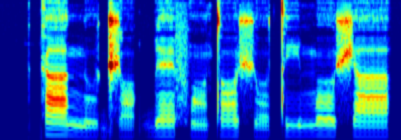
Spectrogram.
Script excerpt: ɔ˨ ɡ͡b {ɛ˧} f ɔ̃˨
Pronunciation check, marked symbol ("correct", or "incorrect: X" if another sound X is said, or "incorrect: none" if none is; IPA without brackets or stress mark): correct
